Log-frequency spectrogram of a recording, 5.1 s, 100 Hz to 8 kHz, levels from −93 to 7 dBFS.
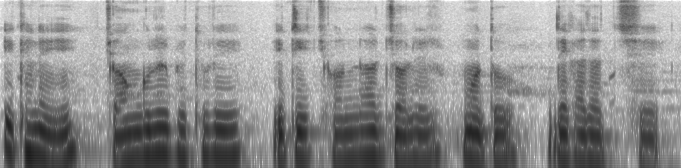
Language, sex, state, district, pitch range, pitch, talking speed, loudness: Bengali, male, West Bengal, Cooch Behar, 120-135 Hz, 125 Hz, 105 wpm, -16 LUFS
